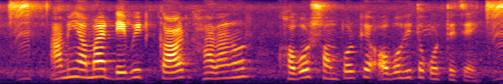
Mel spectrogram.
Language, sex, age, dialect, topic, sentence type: Bengali, female, 31-35, Jharkhandi, banking, statement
